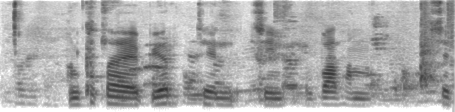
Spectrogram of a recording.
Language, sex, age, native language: Icelandic, male, 13, Icelandic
